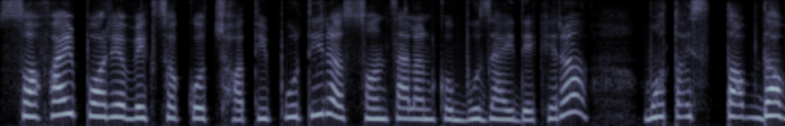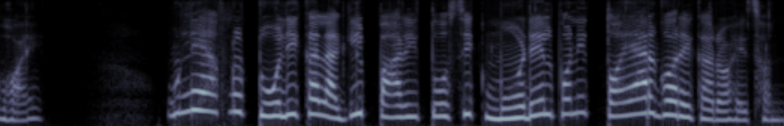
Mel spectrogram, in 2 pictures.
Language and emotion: Nepali, surprised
